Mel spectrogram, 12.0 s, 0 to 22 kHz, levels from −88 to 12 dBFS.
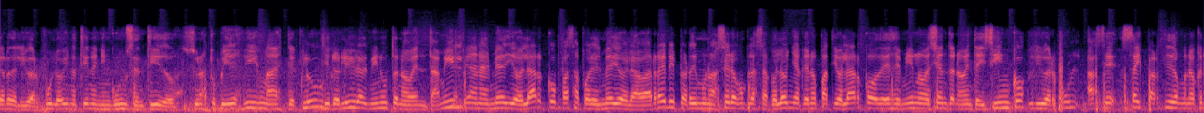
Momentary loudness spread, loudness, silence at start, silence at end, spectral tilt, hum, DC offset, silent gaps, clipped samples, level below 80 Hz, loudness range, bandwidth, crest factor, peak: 3 LU; -17 LUFS; 0 s; 0 s; -5.5 dB/octave; none; under 0.1%; none; under 0.1%; -42 dBFS; 1 LU; 9.2 kHz; 12 dB; -6 dBFS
